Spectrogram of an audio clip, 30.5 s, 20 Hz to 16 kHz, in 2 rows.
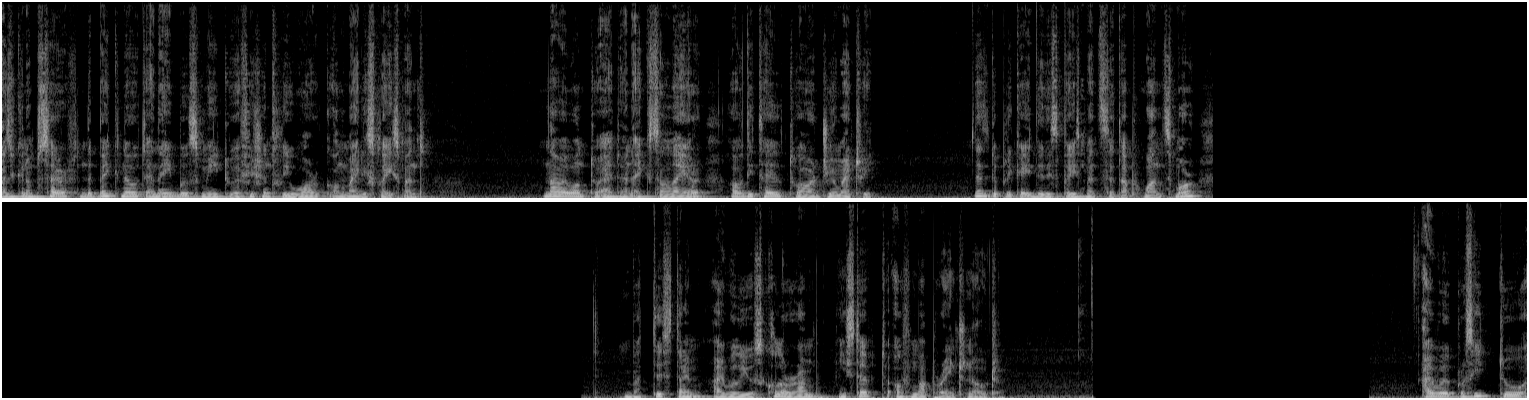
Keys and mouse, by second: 1.9 middle click, 4.3 middle click, 5.6 click, 8.8 middle drag, 11.1 middle click, 11.7-12.0 middle drag, 13.6 click, 13.9 shift+d, 14.7 click, 15.6 middle click, 16.2-18.5 drag, 19.4 click, 20.0 middle drag, 20.5 middle click, 21.4 click, 22.7 ctrl+x, 23.0-27.1 drag, 24.8 r, 27.2 drag, 27.4 middle click, 28.0 middle click, 28.3-29.6 middle drag.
